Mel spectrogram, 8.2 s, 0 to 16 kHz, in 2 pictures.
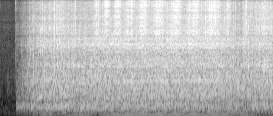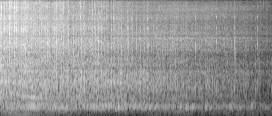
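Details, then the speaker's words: Hoover Commercial C1310 upright vacuum just unboxed, first switch-on: harsh, rough rasp over the motor roar that winds down as it coasts; brush roll bearings sound dry. "very good brush roll but the bearings on it do sound a little bit dry"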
